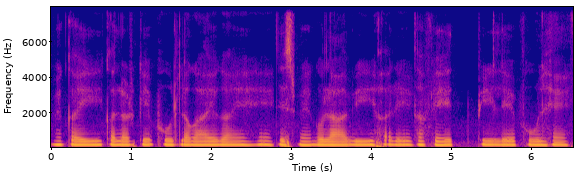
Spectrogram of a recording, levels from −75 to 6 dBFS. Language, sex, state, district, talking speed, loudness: Hindi, female, Chhattisgarh, Bastar, 135 wpm, -13 LUFS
